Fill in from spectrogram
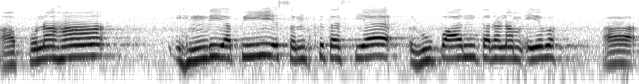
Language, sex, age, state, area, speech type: Sanskrit, male, 18-30, Madhya Pradesh, rural, spontaneous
